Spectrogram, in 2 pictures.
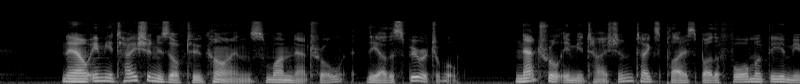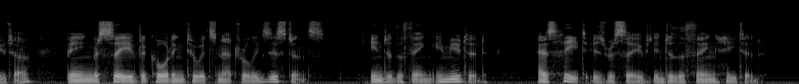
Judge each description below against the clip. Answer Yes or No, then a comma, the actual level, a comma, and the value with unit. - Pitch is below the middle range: Yes, low, 100 Hz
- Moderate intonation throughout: No, wide, 5.7 semitones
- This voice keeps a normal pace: Yes, average, 150 wpm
